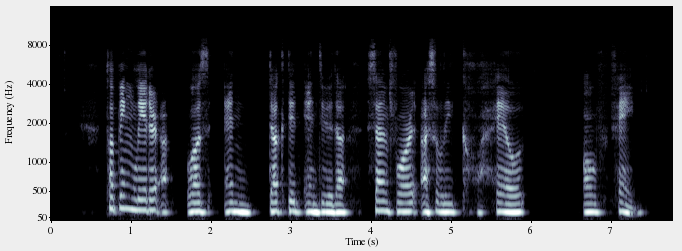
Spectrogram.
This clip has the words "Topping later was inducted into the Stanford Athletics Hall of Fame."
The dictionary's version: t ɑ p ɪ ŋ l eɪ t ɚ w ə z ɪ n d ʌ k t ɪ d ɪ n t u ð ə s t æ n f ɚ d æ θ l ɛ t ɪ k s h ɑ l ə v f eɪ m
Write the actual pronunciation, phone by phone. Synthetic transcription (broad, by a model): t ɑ p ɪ ŋ l eɪ t ɚ w ə z ɪ n d ʌ k t ɪ d ɪ n t u ð ə s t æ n f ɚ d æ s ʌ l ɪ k h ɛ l ə v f eɪ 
